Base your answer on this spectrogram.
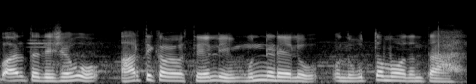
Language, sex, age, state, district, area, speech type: Kannada, male, 45-60, Karnataka, Chikkamagaluru, rural, spontaneous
